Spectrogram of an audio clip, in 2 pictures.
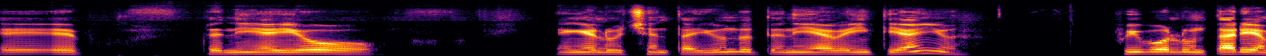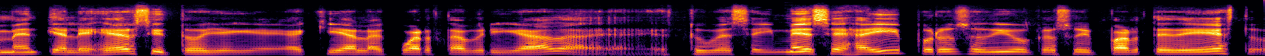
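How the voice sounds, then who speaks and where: A man speaks at a moderate pace in a fairly high pitch, with monotone, flat intonation. The sound is dry and close with no echo, over a quiet background. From El Salvador, Suchitoto area. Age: 60s. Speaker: conflict survivor, former soldier, community leader. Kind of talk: testimony. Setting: on location in rural community. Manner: halting, repeats words.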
